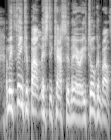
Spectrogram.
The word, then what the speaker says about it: Casemiro: Why did you have to say Casemiro? You added in a whole different sound of a syllable there almost. Well, not a syllable, but you definitely messed up there, Zane. Casemiro.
